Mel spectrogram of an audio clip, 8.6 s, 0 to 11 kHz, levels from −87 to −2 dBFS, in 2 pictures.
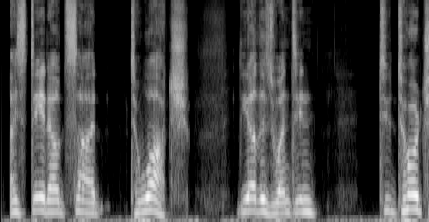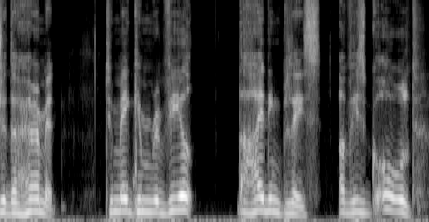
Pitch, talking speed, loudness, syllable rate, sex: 165 Hz, 120 wpm, -19 LUFS, 5.4 syllables/s, male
